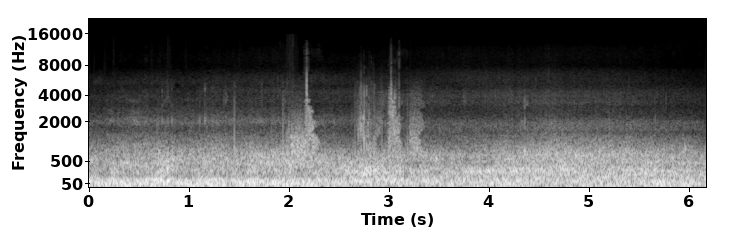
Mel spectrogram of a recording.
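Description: Water rushes and splashes loudly down a slide.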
